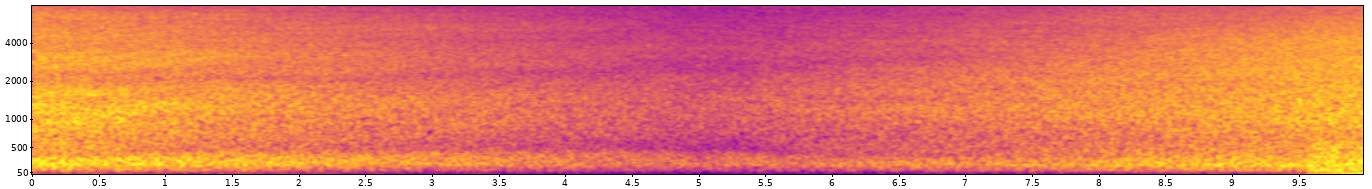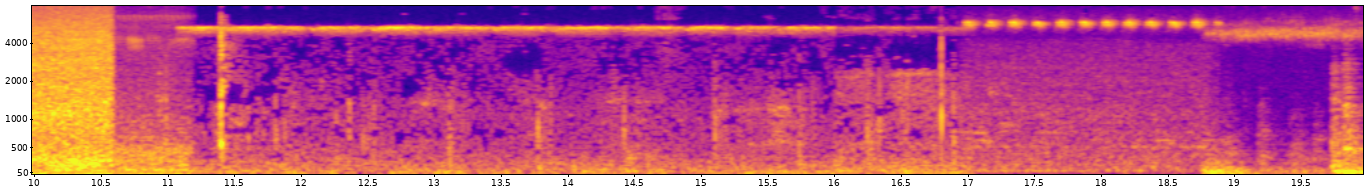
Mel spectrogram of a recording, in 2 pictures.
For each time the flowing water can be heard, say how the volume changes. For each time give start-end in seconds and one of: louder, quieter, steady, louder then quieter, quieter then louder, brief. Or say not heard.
0.0-10.6 quieter then louder.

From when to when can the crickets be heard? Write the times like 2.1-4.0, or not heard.
9.6-19.9.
